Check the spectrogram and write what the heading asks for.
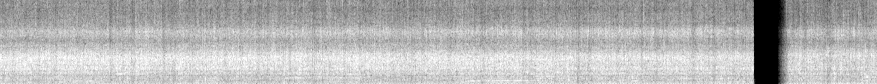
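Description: Sliced onions and tomatoes sizzling steadily in hot oil in a metal kadai. The sound drops out briefly near the end.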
